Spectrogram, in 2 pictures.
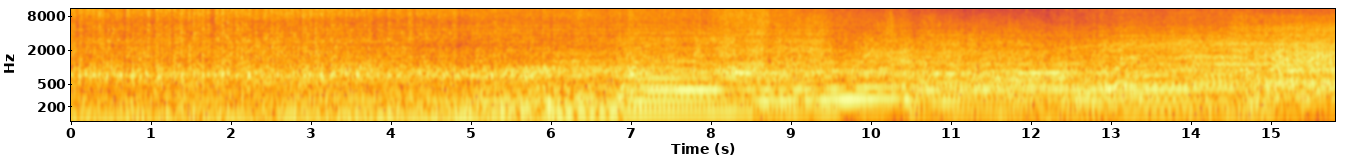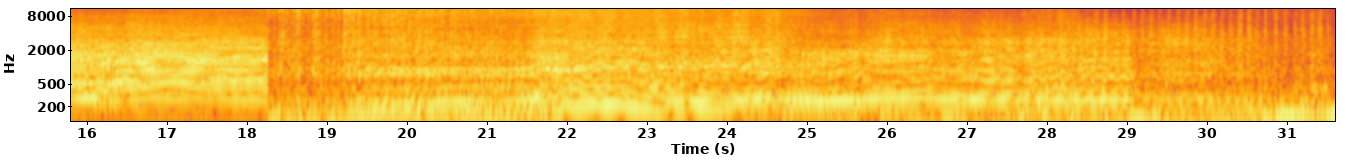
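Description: Drag cars' V8 engines at the start line, then launching at full throttle and pulling hard down the strip, the pitch climbing in steps with each gear change before fading away. About two-thirds of the way through the sound changes abruptly and another run of a car accelerating through its gears is heard.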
